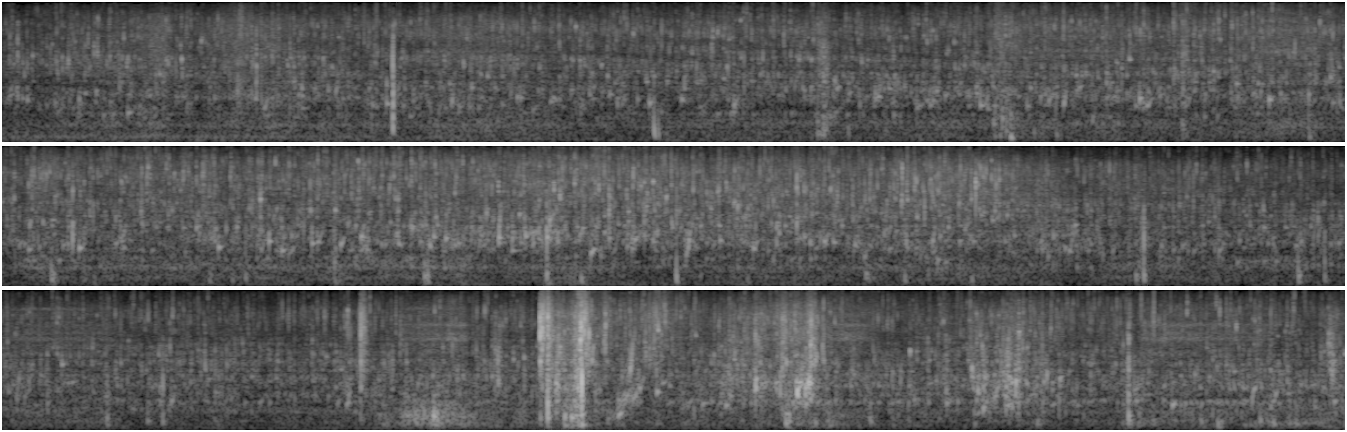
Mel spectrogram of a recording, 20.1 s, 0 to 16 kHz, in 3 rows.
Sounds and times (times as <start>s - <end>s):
Stream: 0.0s - 20.1s.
